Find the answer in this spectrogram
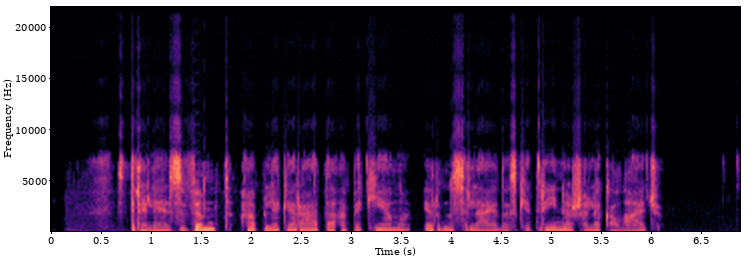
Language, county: Lithuanian, Klaipėda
